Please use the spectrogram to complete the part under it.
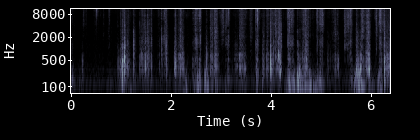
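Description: Plastic bead keychains clatter onto a table.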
